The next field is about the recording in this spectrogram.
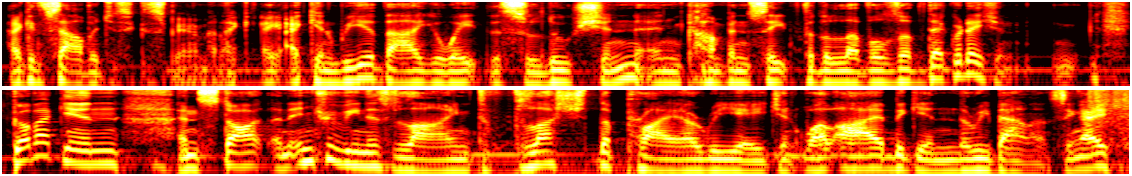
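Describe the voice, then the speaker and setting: An actor playing an intense, impatient, obsessive young medical scientist in a horror audio drama, with formal, arrogant diction. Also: male voice, fairly low pitch, brisk, few pauses, darkish tone, lightly acted. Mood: frantic, determined.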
